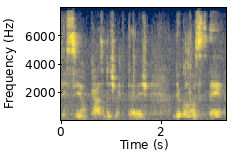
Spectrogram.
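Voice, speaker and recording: A man whispers at a fairly slow pace. There is noticeable background noise. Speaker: ASMR creator reading a biology text aloud. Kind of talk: ASMR educational reading. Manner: soft-spoken, whispering, stumbling over difficult words.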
